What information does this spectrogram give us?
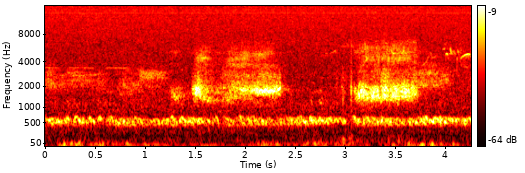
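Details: Black grouse at a singing arena in Piedmont's Alps, Italy, filmed in 2022: unbroken low bubbling with two separate long hissing sneezes in the second half.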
